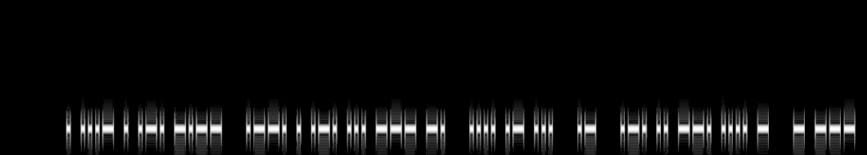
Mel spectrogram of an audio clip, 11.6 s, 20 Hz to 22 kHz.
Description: Morse code, heard as a keyed tone, about 25 wpm, 700 Hz. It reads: EVERY PERSON HAS A RIGHT TO
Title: Sentences from Top 1000 Words - Review Part 5 - 25wpm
